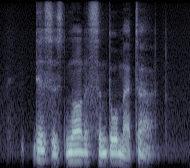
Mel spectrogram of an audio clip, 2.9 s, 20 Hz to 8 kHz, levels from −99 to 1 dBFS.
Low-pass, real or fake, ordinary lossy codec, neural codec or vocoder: none; fake; none; codec, 16 kHz, 0.5 kbps, FunCodec, trained on Chinese and English, 25 frames a second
